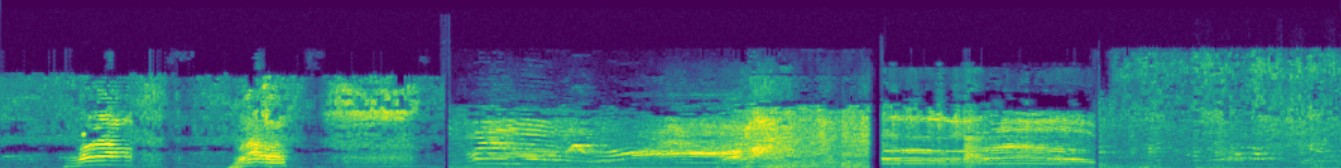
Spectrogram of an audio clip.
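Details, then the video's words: A kitten meowing indoors: two short rising meows, then a long wavering, drawn-out meow with rich harmonics, followed by another stretched meow that fades into a faint steady hum. "kitten meowing"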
